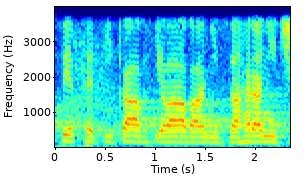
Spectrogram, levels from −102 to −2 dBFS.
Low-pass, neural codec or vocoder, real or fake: 3.6 kHz; vocoder, 44.1 kHz, 128 mel bands every 512 samples, BigVGAN v2; fake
